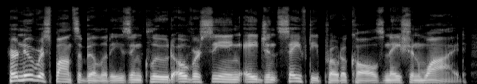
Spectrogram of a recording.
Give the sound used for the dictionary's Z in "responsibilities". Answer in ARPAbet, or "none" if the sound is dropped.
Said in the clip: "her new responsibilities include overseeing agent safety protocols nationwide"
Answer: Z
